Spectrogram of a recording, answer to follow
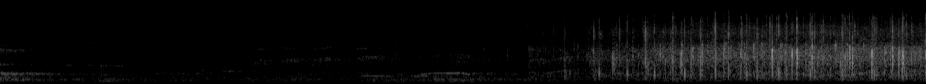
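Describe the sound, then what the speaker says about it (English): Faint murmur and scattered sounds at a high school graduation ceremony swell into loud, sustained audience applause filling the second half. "Let's give them a round of applause"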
